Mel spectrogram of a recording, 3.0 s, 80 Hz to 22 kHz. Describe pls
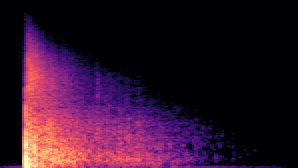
Distent gunshot
A gunshot I recorded in a field from a distance, I left my zoom H4n (built in mics only) rolling while some strangers were doing some target practice near by, the result was a decent sounding distant gunshot, I would like to record some live gunshots from a closer distance at some point, but until that day, this is the best I got :-)
army, attack, bullet, distant-gunshot, field-of-war, fire, firing, fps, gun, gunshot, killing, live-fire, military, murder, pistol, rifle, shoot, shooter, shooting, shot, small-arms, sniper, soldier, war, warfare, war-sound, war-sounds, weapon, weapon-fire, weapons-fire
